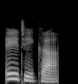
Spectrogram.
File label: "ateeqa", arabic; indonesian boy names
